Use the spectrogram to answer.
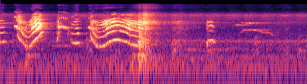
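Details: Alexandrine parakeet (Psittacula eupatria), call.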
